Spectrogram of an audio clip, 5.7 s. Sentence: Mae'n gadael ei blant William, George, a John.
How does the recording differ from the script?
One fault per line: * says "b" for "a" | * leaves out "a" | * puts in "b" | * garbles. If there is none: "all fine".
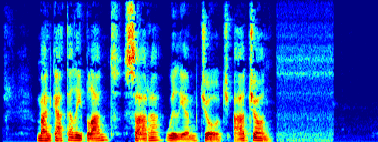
* puts in "Sarah"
